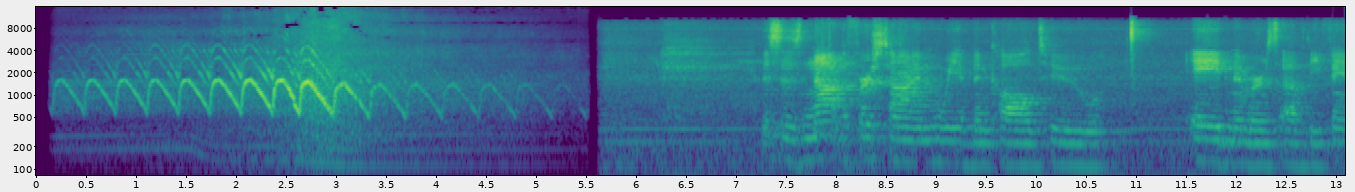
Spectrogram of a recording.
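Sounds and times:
police siren yelping: 0.1 - 5.6.

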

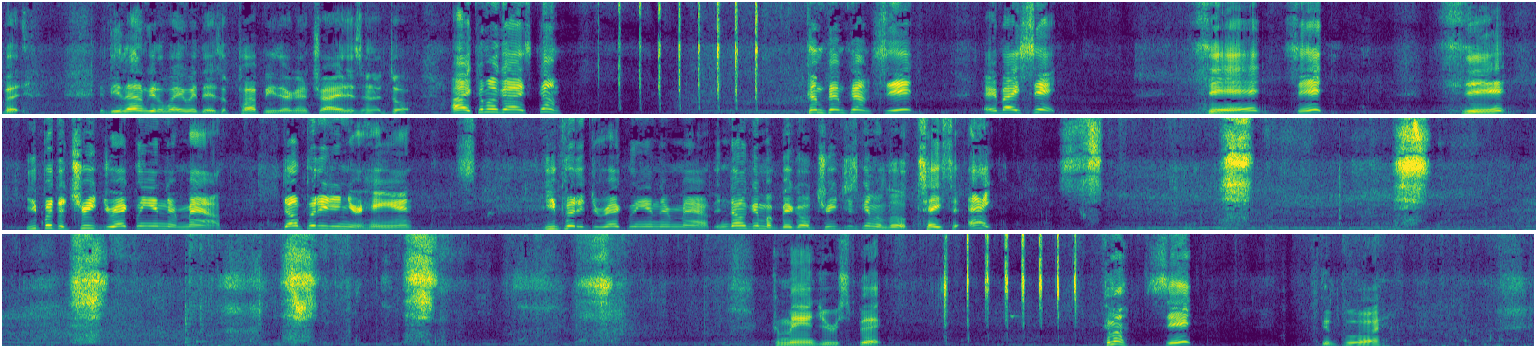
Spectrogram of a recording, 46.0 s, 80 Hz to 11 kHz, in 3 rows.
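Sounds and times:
faint steady hum: 0.0 - 46.0
mouth kiss-calls clicking: 5.8 - 7.8, 40.0 - 41.7
dog snorting through nose: 6.0 - 7.7, 25.2 - 28.2, 28.8 - 29.7, 31.0 - 31.9, 32.6 - 37.1.

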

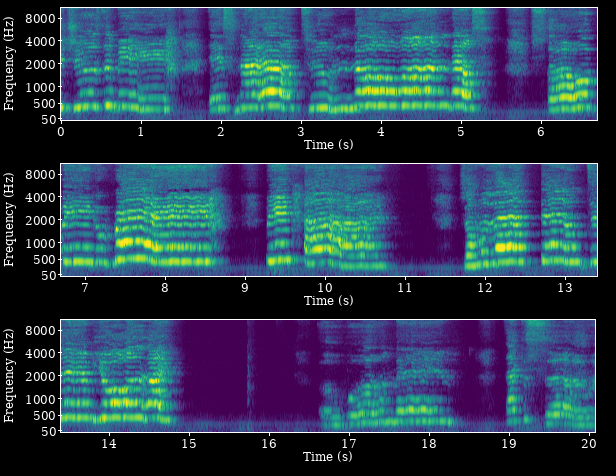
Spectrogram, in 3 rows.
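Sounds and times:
woman singing a cappella: 0.0 - 11.0, 11.6 - 15.0, 16.6 - 20.0
singer breathing: 1.4 - 1.9, 5.4 - 5.9, 8.8 - 9.3, 11.3 - 11.7.

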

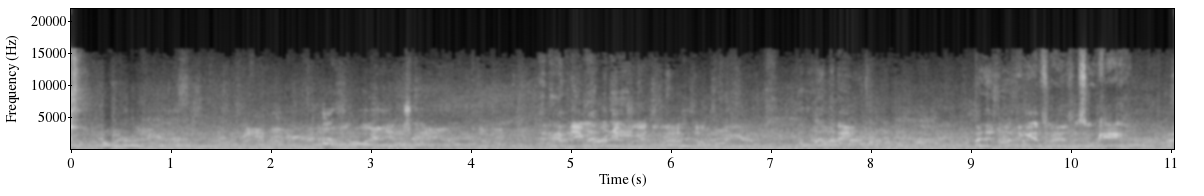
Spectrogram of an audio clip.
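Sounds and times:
race car engines rumbling: 0.0 - 11.0
spectators talking: 0.0 - 11.0.

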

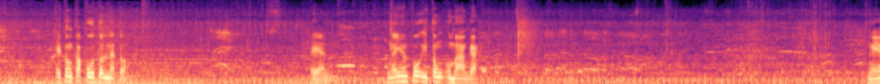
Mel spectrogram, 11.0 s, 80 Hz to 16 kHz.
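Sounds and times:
faint crowd voices: 0.0 - 11.0
small boat engine running: 0.0 - 11.0.

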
